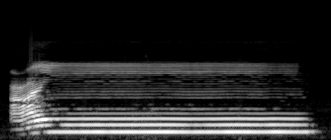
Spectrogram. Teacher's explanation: اور یہ بھی حروف حلقیہ میں سے ہے، اور یہ زبان حلق کے درمیان والے حصے سے ادا ہوتا ہے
